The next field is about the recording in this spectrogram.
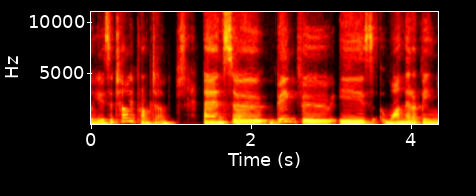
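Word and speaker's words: BigVU: off today is called Big View. And it's spelt big, as in the word big, and view is just VU.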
